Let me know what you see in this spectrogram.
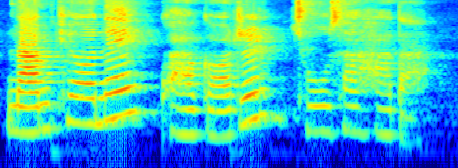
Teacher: Của thì các bạn sẽ có từ ơi, 남편의, và cái từ này khi nó mang nghĩa là sở hữu, các bạn phát âm thành e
